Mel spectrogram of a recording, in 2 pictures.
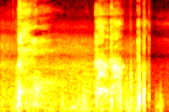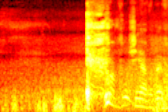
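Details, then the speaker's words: Cough from a person who has a bad cough that day, recorded outdoors while filming a train at a railway mainline station. "bit of a bad cough today, so anything that will be interrupted by me coughing."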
